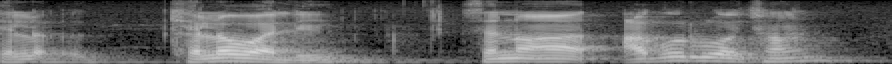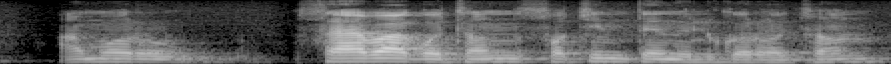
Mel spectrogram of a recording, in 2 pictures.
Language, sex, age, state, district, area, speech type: Odia, male, 30-45, Odisha, Bargarh, rural, spontaneous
